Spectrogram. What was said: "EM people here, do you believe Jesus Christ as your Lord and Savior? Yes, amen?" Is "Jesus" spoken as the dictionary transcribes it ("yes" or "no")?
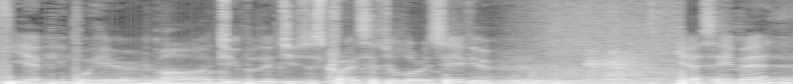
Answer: yes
